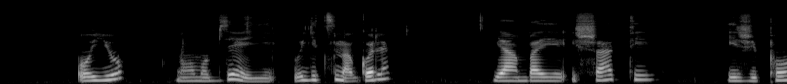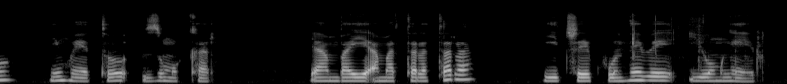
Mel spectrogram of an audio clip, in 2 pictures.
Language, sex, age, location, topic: Kinyarwanda, female, 18-24, Kigali, government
